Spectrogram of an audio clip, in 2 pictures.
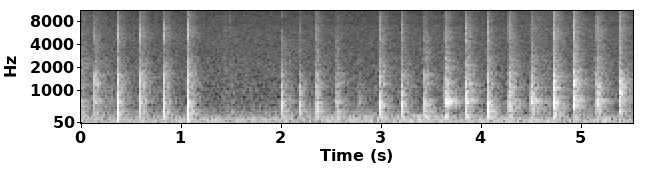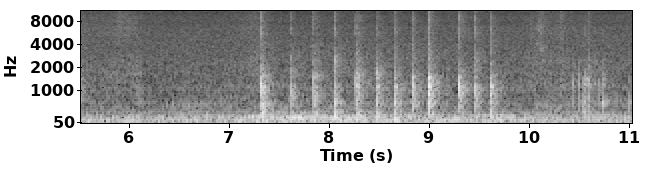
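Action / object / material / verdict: tap / tablet in a rubber and hard plastic protective case / plastic / none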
